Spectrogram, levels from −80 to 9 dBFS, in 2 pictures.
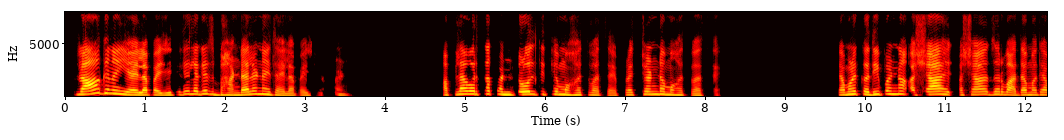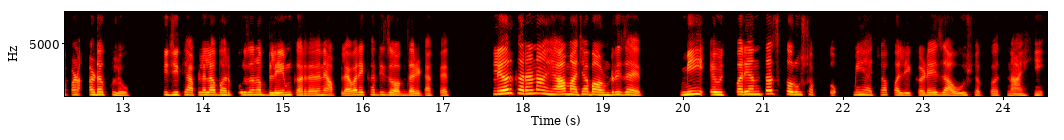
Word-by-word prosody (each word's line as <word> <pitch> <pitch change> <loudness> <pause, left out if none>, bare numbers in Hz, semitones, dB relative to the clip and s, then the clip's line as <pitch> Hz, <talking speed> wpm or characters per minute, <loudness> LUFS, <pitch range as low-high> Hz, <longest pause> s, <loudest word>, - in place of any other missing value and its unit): राग 295 +9 +8
नाही 305 -5 +3
यायला 210 -2 +5
पाहिजे. 195 -1 0
तिथे 255 +4 -5
लगेच 275 0 -1
भांडायला 215 +6 +2
नाही 270 -3 +2
जायला 165 -5 -3
पाहिजे 140 -1 -11
आपण. 130 +1 -15 1.2
आपल्यावरचा 275 +5 +1
कंट्रोल 250 +1 +3
तिथे 255 +2 -6
महत्त्वाचा 210 -6 -2
आहे. 150 - -7
प्रचंड 255 +5 -2
महत्त्वाचा 195 - -3
आहे. - - -23 1.5
त्यामुळे 250 +5 +2
कधी 250 0 +2
पण 290 -2 +1
ना 280 0 +2
अशा 250 +4 +3 0.3
अशा 240 +4 0
जर 255 0 -2
वादामध्ये 215 +2 0
आपण 225 +1 -3
अडकलो, 230 -9 -1 0.5
की 225 - -2
जिथे 220 +2 -2
आपल्याला 215 +2 0
भरपूर 205 +1 -3
जणं 220 -2 -1
ब्लेम 200 +2 +1
करतायेत 185 -1 -2
आणि 200 0 -2
आपल्यावर 180 +4 -1
एखादी 220 -1 -5
जबाबदारी 185 -2 -2
टाकतायेत. 160 +1 -7 0.5
क्लिअर 320 +6 +6
करा 325 -1 +4
ना, 340 -1 +1
ह्या 255 -2 +4
माझ्या 255 0 +1
बाउंड्रीज 230 -1 0
आहेत. 200 -7 0 0.5
मी 255 +6 +3
इथपर्यंतच 255 +5 +1
करू 245 -2 +1
शकतो. 235 -4 -13 0.2
मी 225 +1 -4
ह्याच्या 215 +1 -7
पलीकडे 195 +1 -4
जाऊ 190 -2 -2
शकत 175 0 -10
नाही. 150 +2 -6
220 Hz, 140 wpm, -22 LUFS, 195-255 Hz, 1.5 s, राग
